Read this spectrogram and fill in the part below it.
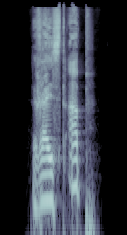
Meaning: inflection of abreisen: 1. second/third-person singular present 2. second-person plural present 3. plural imperative
- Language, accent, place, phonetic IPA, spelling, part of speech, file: German, Germany, Berlin, [ˌʁaɪ̯st ˈap], reist ab, verb, De-reist ab.ogg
